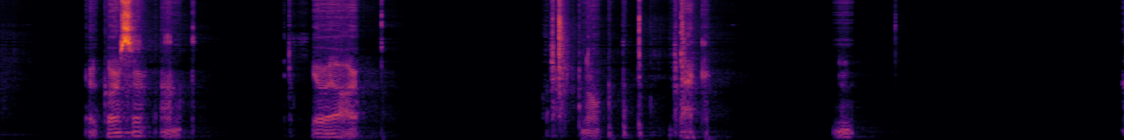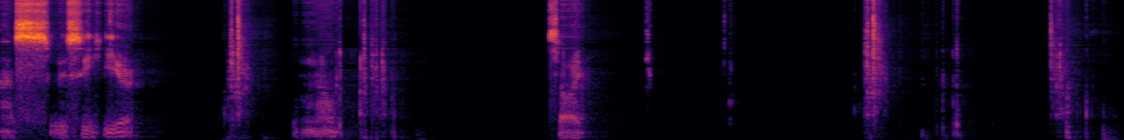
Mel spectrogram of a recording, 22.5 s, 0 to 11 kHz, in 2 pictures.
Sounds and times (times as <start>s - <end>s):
Speech: 0.8s - 2.0s, 3.1s - 3.8s, 5.8s - 6.1s, 6.7s - 7.2s, 8.3s - 8.6s, 11.2s - 12.7s, 14.2s - 14.7s, 16.7s - 17.2s.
